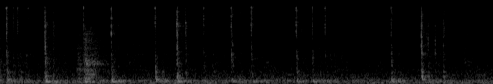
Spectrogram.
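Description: Fingertips type on the plastic keys of a silver aluminum laptop keyboard, with an open book lying untouched beside it. Quiet, irregular taps come in uneven bursts, each a short, soft low thud with a bright click that dies away almost at once.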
